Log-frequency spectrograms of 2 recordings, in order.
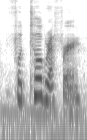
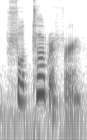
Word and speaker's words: photographer: Uh, when you pronounce a stress syllable, it's not well, it's usually louder, longer, and clearer than the others. Listen carefully. Photographer. Photographer.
